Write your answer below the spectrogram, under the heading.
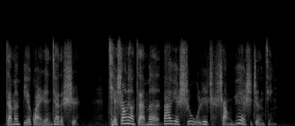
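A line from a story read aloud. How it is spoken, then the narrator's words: Sighing. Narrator (Chinese): 贾母点头叹道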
